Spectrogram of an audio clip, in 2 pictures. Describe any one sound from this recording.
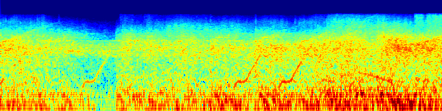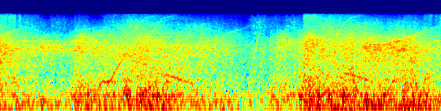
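Laser beams blast and roar in rapid bursts.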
